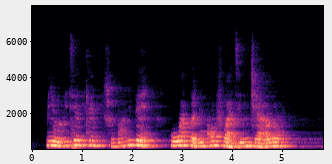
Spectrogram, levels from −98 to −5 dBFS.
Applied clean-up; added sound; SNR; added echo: none; none; none; reverberation time 0.7 s.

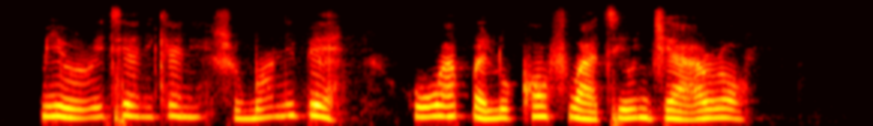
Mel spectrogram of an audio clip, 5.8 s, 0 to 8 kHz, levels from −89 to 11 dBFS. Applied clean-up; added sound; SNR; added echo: none; none; none; none.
